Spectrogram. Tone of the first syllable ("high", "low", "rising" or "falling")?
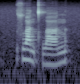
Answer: falling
